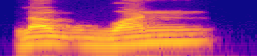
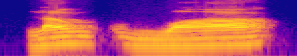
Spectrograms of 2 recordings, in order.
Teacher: دو زبر والا تنوین الف سے بدل جائے گا۔ لغون کو ہم وقف میں لغوا پڑھیں گے، یعنی ایک زبر اور ایک الف کے ساتھ پڑھیں گے، لغوا۔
